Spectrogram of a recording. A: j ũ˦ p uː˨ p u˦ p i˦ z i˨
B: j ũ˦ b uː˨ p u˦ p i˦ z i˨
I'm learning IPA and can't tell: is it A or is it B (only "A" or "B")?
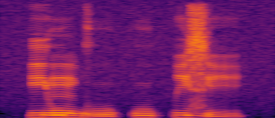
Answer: B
